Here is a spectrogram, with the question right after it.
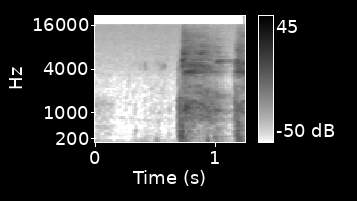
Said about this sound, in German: über diese Husten. Ich muss mich einfach nur entschuldigen für das, was hier ins Mikrofon gehustet wird. Aber ist halt so. Besser so als gar keine Folge.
